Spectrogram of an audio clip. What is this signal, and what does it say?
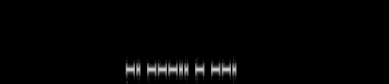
Morse code, heard as a keyed tone, about 46 wpm, 700 Hz. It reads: N8TG
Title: USA Call Signs - 4 Characters - Repeated 3x - 45wpm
